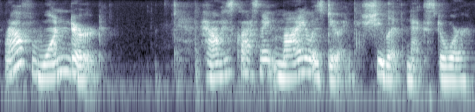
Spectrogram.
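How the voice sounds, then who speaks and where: A slow, gravelly, mid-range female voice comes through a rough recording as a teacher reads aloud to young children. Her picture-book reading is expressive, with key words drawn out, and she encourages the class through questions and praise.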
